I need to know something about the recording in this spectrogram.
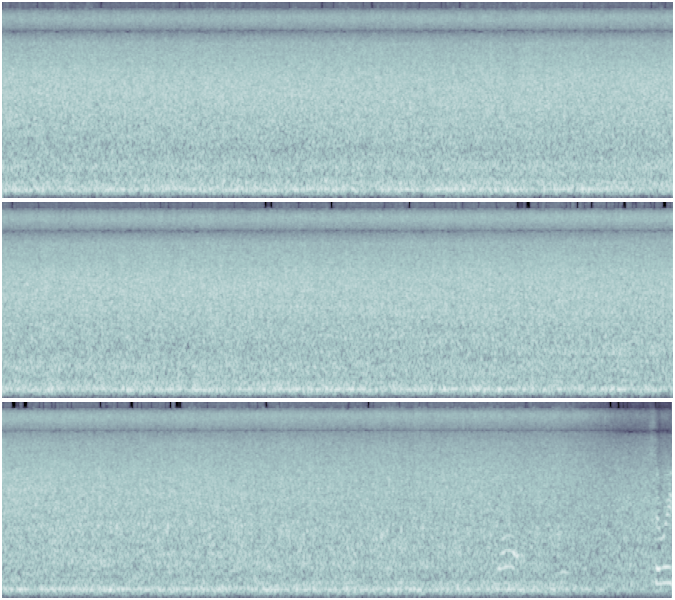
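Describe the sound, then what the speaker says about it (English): Waterfalls at Carding Mill Valley roar in a constant, loud, even rush of falling water, unbroken throughout and heard close from the hillside. "you've got the gorgeous waterfalls at the back there"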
